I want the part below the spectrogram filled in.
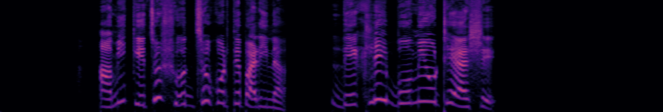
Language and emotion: Bengali, disgusted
